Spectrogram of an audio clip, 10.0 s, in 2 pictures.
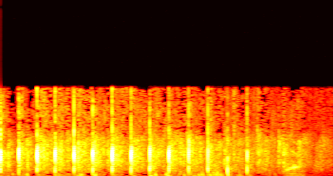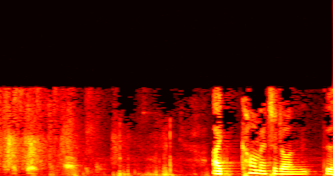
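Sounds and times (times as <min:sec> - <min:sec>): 
scattered applause: 0:00.0 - 0:06.2
crowd clapping in rhythm: 0:00.0 - 0:06.4
speech: 0:08.2 - 0:09.9.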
